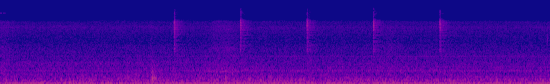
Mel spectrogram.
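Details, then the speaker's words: Yamaha Aerox injector actuated from an ECU scan tool after repairing a broken injector wire that caused no-start: five crisp evenly spaced ticks about one per second over a quiet hum; normal injector clicking. "Kita coba lagi ya, bunyinya tik tik tik. Nah, seperti itu harusnya."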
